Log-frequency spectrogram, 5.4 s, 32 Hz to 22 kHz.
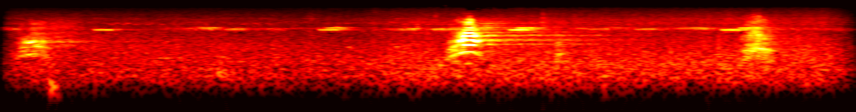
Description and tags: Vautour-Cri
A vulture in Tanzania recorded on DAT (Tascam DAP-1) with a Sennheiser ME66 by G de Courtivron.
africa, tanzania, vulture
